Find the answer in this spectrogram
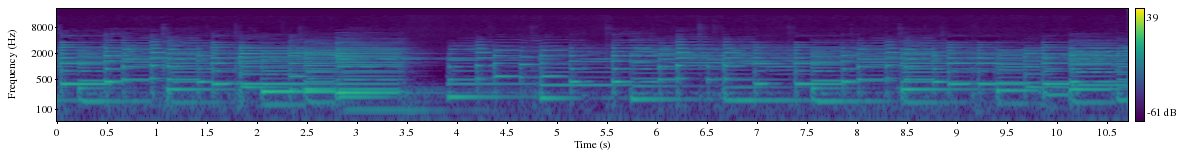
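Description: Upright piano playing a jazz étude: a chromatic bass line in the left hand under syncopated right-hand chords that land ahead of the beat. About three and a half seconds in, a chord is left to ring and die away before the playing picks up again.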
